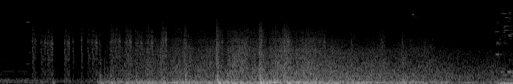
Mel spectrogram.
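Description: Missiles and weapons fire in a Roguetech mech battle video game: a few sharp launches, then a sustained rumbling volley of rapid blasts and booms that swells and stays loud before fading.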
